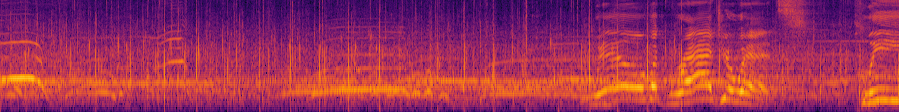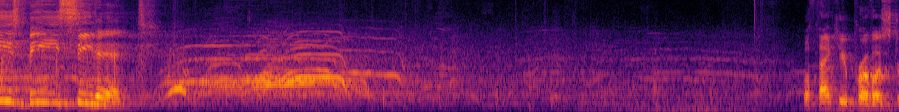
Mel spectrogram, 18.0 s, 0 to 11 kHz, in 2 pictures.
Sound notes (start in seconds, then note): 0.2 applause; 11.6 applause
